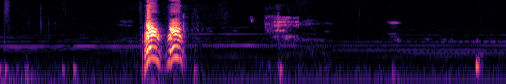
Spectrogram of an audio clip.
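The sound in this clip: A dog whimpers while smelling a collar: two short, high, rising-and-falling whines close together, then quiet with a low steady hum and a faint knock or two.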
